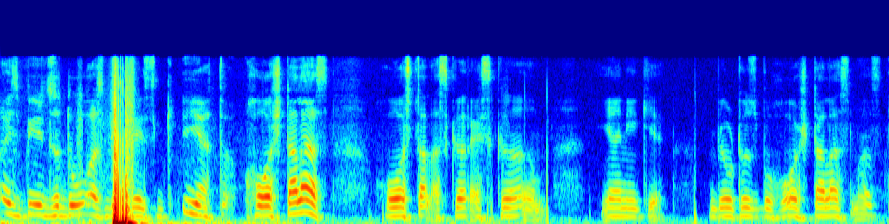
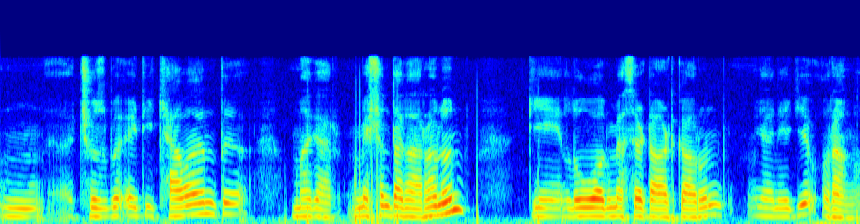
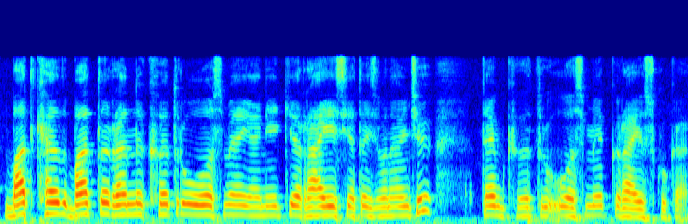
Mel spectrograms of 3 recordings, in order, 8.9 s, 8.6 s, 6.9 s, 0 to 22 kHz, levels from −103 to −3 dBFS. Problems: constant background noise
